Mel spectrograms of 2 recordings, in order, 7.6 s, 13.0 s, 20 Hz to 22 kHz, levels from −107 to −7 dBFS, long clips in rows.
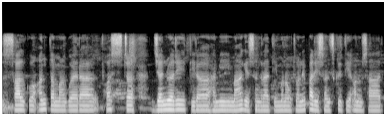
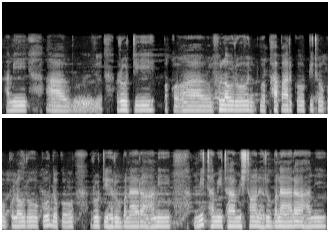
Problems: none marked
